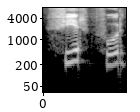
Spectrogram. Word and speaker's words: Führ: A gente até tava falando antes, é, sobre a pronúncia do sobrenome, né, que é tem, para quem é da região sabe, né, tem o U com a o trema, né? Então, é o fur, mas tu acaba sendo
